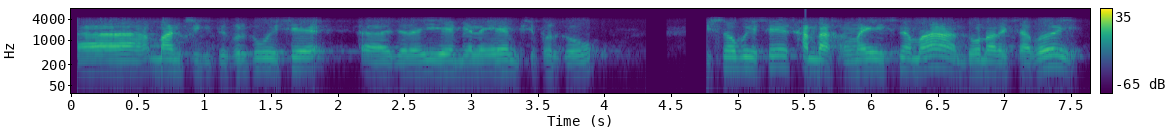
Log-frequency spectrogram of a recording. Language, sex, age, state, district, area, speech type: Bodo, male, 45-60, Assam, Chirang, rural, conversation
